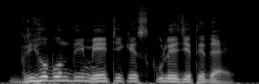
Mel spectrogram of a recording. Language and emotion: Bengali, neutral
